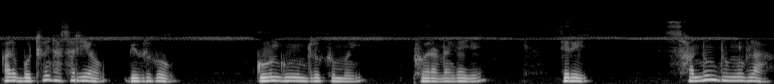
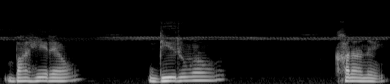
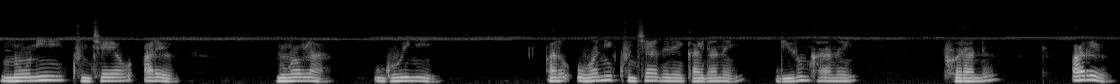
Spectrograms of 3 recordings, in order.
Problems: none marked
